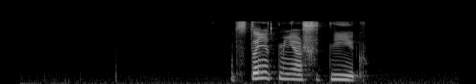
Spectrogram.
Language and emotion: Russian, angry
